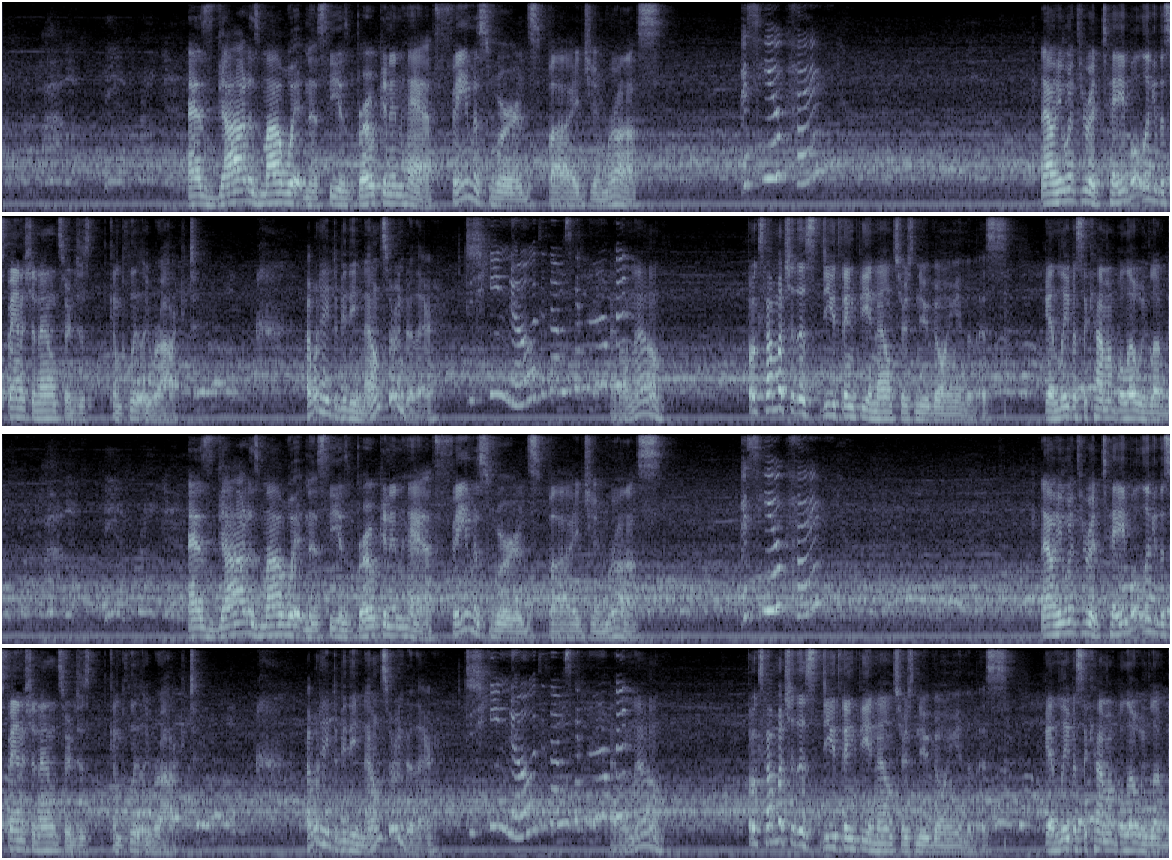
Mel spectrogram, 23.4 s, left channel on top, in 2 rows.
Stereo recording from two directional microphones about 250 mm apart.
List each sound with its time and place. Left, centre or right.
1.8 s speech: centre
7.3 s a woman's voice: centre
10.3 s speech: centre
14.7 s speech: centre
16.6 s a sound: centre
19.1 s speech: centre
